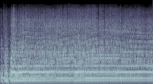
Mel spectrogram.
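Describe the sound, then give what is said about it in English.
A motor-driven smoker machine fogging trees: a loud, steady engine drone with strong humming overtones that starts abruptly and holds constant, like a propeller or boat motor. “Is that the motorboat that took the body away? No, that's the thing. They were. It was a smoker, right? It was the smoker for the trees.”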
